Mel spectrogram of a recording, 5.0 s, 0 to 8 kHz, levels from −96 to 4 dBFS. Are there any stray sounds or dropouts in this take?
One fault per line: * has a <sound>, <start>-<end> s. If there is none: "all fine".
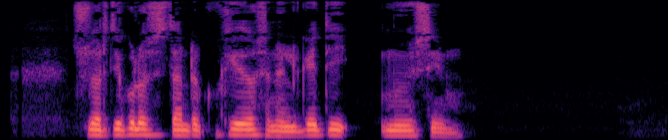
all fine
